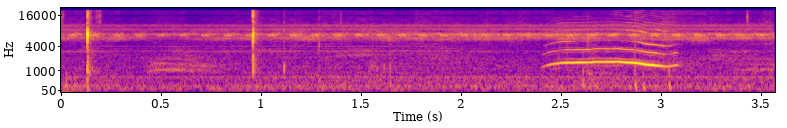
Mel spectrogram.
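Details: Pet Alexandrine parakeet imitating a cat's meow: one clear, harmonic, meow-like note lasting about half a second. It swoops up, then slowly slides down. A steady high insect-like hum runs throughout, with a few sharp clicks before the meow.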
